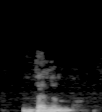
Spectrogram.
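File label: "velum", British English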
